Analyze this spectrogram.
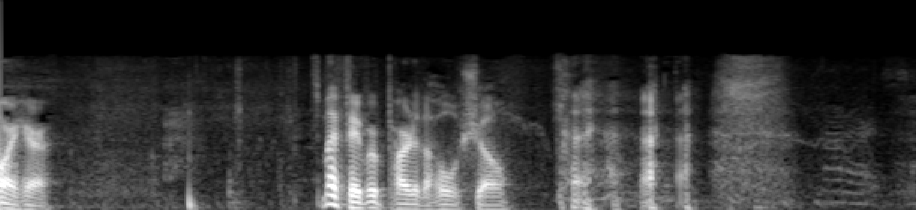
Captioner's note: chuckles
